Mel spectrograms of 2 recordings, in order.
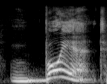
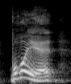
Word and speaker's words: buoyant: and then finally it's buoyant it's not girl aunt but it's her brother or boy yet no just kidding boy yet or buoyant means to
